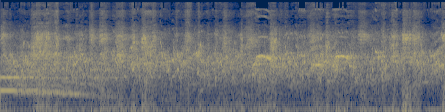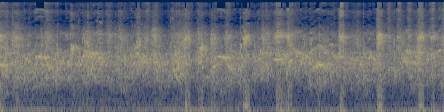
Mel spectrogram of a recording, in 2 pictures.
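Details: Budgies at their daily feeding chirp without pause. Busy, high-pitched twittering and scratchy squawks overlap throughout, after a brief falling tone at the start. No words or music are heard.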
